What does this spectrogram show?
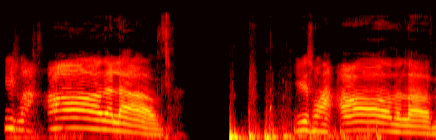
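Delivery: slow high cooing to a pet. Real, not acted. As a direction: coo at your dog fondly. Baby talk to pet.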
